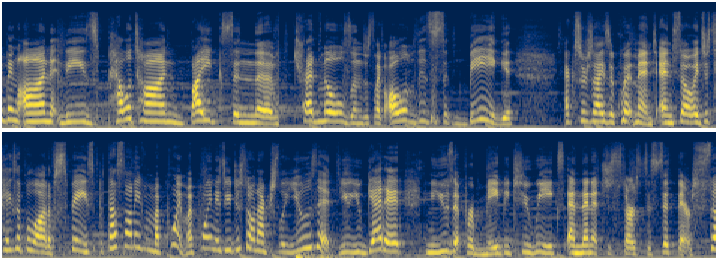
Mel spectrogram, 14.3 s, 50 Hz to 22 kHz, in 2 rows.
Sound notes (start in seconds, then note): 10.1 booming sound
